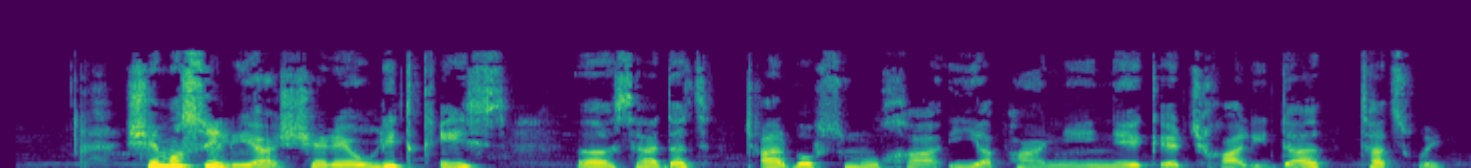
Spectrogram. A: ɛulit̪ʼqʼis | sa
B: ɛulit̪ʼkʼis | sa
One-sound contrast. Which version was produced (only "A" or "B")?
B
